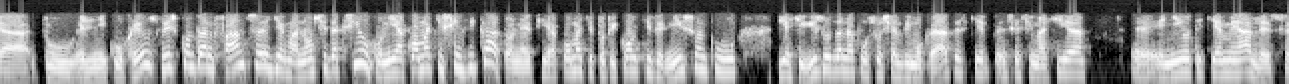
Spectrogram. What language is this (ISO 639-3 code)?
ell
